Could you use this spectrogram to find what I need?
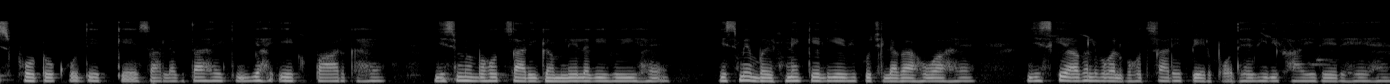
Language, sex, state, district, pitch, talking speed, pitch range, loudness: Maithili, female, Bihar, Supaul, 160 Hz, 170 wpm, 155-165 Hz, -31 LUFS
